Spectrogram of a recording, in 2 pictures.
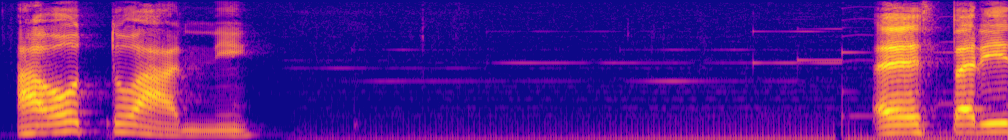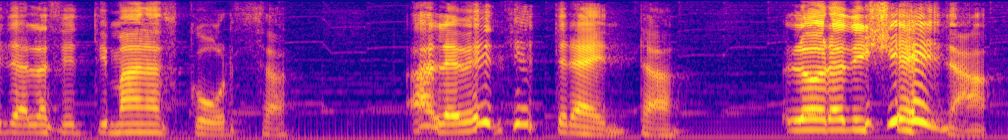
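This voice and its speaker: A male performer plays a pampered, hungry stray dog who resents his lot. He grumbles theatrically with a Roman accent, his fairly high voice leaping around in pitch as he complains in this satirical monologue. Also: sing-song, unhurried, faint music behind. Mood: pleading, mournful. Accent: Roman Italian. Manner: grumbling, colloquial, exaggerated complaining.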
